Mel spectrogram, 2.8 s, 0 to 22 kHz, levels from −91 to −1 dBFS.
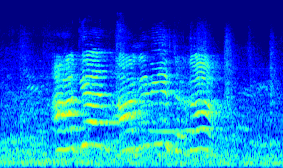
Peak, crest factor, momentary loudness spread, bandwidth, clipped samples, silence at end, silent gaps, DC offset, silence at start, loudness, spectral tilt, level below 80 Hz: -22 dBFS; 16 dB; 15 LU; 16 kHz; under 0.1%; 0 s; none; under 0.1%; 0 s; -35 LUFS; -3 dB/octave; -68 dBFS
